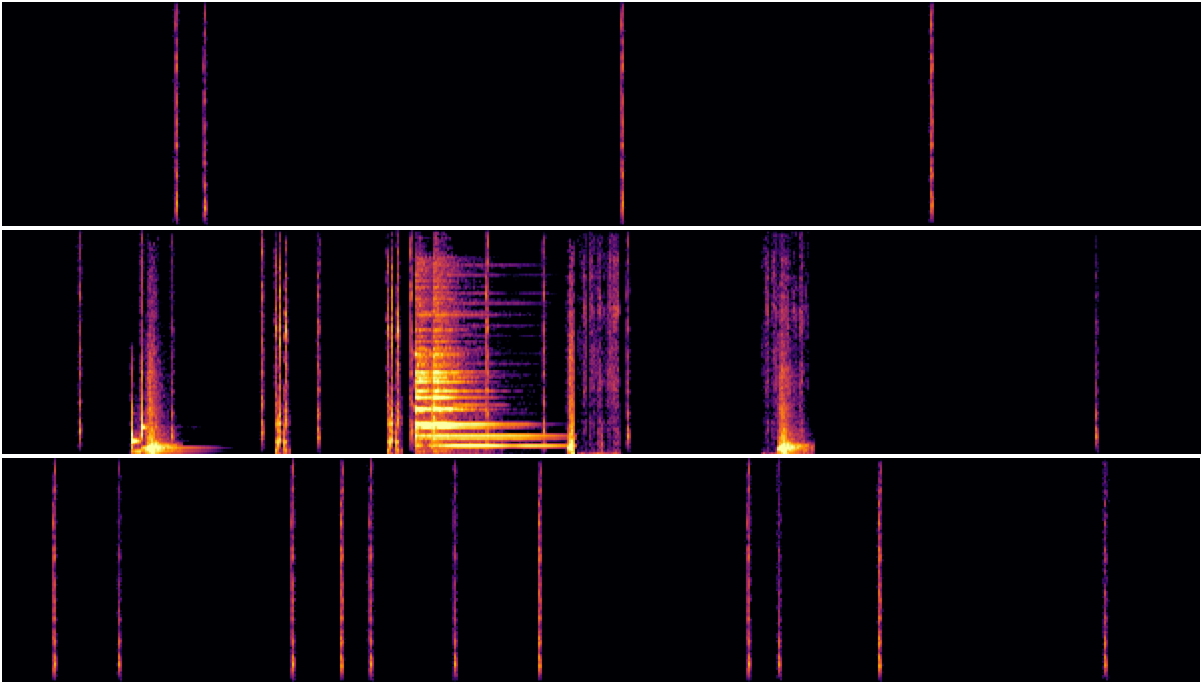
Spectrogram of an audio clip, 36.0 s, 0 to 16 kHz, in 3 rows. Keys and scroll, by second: 24.9 ctrl+z.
